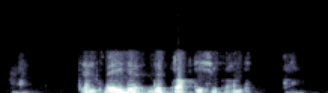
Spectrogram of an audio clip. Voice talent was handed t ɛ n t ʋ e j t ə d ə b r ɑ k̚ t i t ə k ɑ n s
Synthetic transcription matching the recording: t ɛ n t ʋ e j d ə d ə p r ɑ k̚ t i s ə k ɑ n t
